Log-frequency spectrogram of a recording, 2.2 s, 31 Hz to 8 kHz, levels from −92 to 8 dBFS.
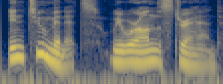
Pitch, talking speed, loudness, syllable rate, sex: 140 Hz, 215 wpm, -15 LUFS, 5.7 syllables/s, male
